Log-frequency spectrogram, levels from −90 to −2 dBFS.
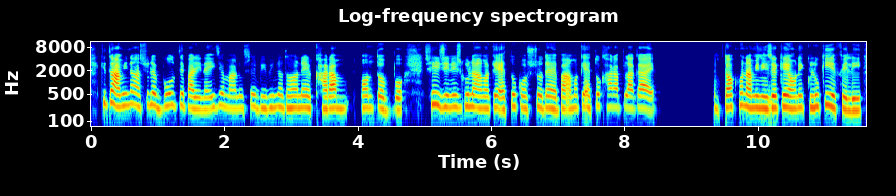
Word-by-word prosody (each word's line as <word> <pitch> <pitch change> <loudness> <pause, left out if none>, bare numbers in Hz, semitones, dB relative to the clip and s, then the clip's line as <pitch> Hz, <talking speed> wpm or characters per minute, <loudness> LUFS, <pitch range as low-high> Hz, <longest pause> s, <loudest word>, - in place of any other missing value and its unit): কিন্তু 300 0 -1
আমি 245 +2 0
না - - -1
আসলে 265 +4 -3 0.2
বলতে 260 0 -2
পারি 210 -2 +1
না। - - -4
এইযে 260 +3 -6
মানুষের 220 +3 -7
বিভিন্ন 225 +2 -5
ধরনের 225 0 0
খারাপ 220 +1 +5 0.4
মন্তব্য, 215 -3 -2 0.5
সেই 280 -1 0
জিনিসগুলো 235 +1 -1
আমাকে 215 +1 -2
এতো 205 +5 -4
কষ্ট 215 -2 -5 0.2
দেয় 215 -2 +2
বা 215 - +2
আমাকে 225 +1 -5
এতো 250 +4 -5
খারাপ 235 0 -3
লাগায়। 215 -3 +2 0.9
উ 210 - -8
তখন 245 +3 +2
আমি 225 0 +2
নিজেকে 225 +2 +4
অনেক 225 0 -3
লুকিয়ে 240 0 +2
ফেলি। 195 -2 +2
225 Hz, 160 wpm, -24 LUFS, 215-240 Hz, 0.9 s, খারাপ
